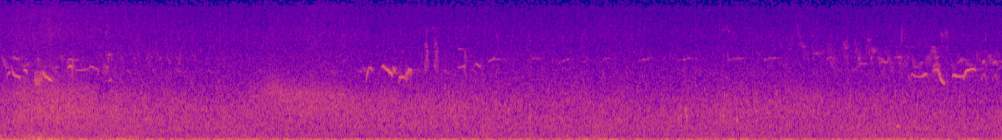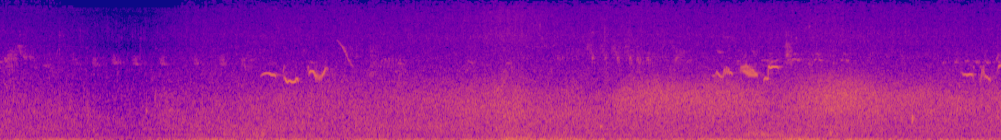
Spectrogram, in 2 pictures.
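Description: Small birds giving short twittering chirps every few seconds over a steady outdoor rush that swells and eases.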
